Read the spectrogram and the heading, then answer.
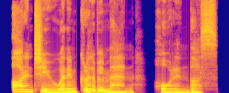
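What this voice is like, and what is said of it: Creamy, seductive voice. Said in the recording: “in my creamiest voice,”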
